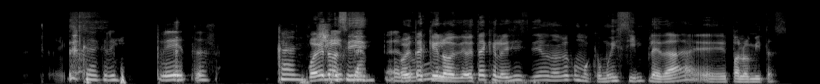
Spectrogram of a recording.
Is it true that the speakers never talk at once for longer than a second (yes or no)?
no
